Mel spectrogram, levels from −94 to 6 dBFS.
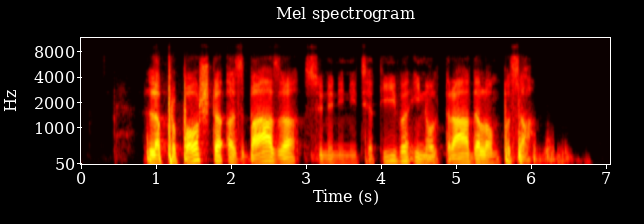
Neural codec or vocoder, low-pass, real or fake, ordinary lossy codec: none; 7.2 kHz; real; Opus, 24 kbps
